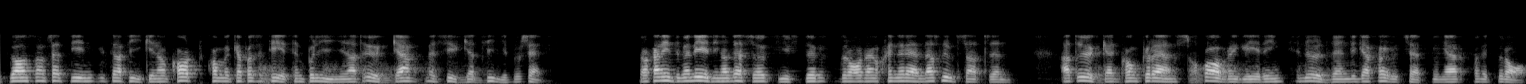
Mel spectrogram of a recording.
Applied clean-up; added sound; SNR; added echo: neural mask model DeepFilterNet 3.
